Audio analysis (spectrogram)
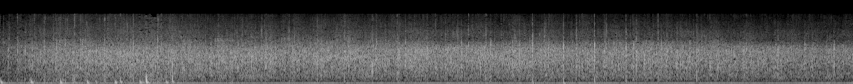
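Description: An audience applauds someone for many years of running the yard sale, a dense, steady wash of many hands clapping that holds at an even, fairly loud level for about eight seconds, with no voices over it.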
